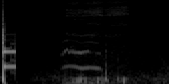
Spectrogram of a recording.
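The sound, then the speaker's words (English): A single short, loud phone keypad tone beeps right at the start, followed by a quieter warbling electronic tone over muffled low rumbling noise. “Press one for yes or press two for no.”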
